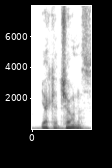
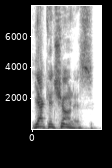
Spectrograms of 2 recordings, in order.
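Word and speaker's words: Jakučionis: Kelwini Hakez, uh, Casperis Yakon, Yakashanis, how do you pronounce it? Yakonis. Yakonis.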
